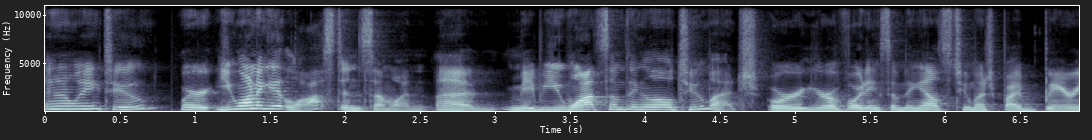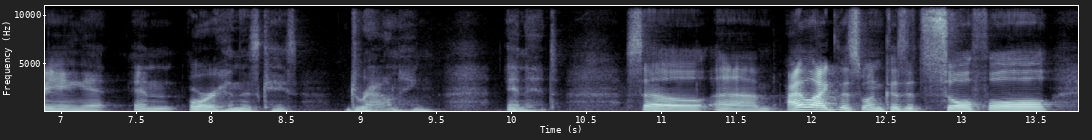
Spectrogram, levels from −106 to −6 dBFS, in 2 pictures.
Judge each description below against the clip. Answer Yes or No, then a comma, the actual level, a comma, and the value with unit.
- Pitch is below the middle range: No, high, 200 Hz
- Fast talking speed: Yes, fast, 210 wpm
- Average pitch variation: Yes, average, 3.9 semitones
